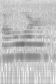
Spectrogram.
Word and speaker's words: hour: Karena hour ini adalah silent H atau huruf H yang tidak dibaca, maka pengucapannya tanpa diawali huruf H. Jadinya hour.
